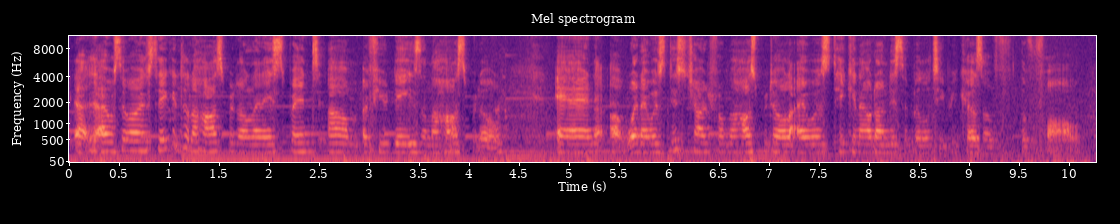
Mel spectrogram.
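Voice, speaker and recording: A woman from Jamaica, a physician appearing as a podcast guest, telling her personal story in a measured, matter-of-fact way. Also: mid-range voice, flat delivery, over music, low-quality recording.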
